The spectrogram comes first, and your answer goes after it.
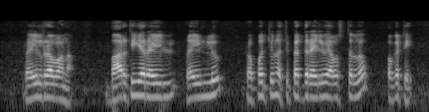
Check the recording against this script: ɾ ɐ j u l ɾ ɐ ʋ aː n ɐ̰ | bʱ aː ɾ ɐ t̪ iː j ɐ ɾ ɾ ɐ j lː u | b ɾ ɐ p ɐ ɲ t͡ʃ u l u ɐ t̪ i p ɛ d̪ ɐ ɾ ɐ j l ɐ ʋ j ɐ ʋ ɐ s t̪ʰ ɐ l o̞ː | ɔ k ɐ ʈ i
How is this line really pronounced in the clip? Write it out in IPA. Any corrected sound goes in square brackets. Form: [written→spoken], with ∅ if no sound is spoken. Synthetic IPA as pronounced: ɾ ɐ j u l ɾ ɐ ʋ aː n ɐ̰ | bʱ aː ɾ ɐ t̪ iː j ɐ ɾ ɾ ɐ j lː u | [b→p] ɾ ɐ p ɐ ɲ t͡ʃ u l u ɐ t̪ i p ɛ [d̪→d̪ː] ɐ ɾ ɐ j l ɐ ʋ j ɐ ʋ ɐ s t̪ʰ ɐ l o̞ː | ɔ k ɐ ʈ i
